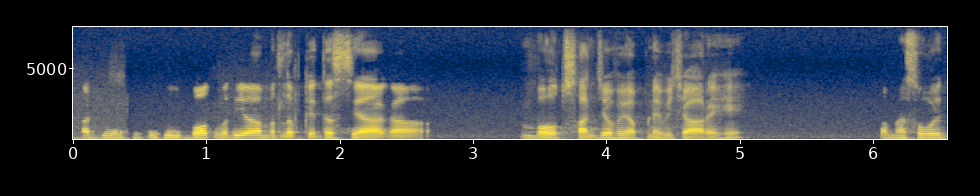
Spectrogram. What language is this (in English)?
Punjabi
